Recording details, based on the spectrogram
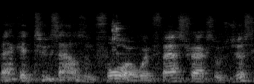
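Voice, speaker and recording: A man speaks over noticeable background noise. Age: 70s. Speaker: model railroad hobbyist showing his layout. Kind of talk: casual layout tour talk. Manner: halting, with repeats.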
